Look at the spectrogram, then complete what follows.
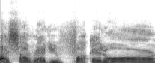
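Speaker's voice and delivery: play-acted, rough, high, all-out scream from the lungs. Retelling how you frightened everybody at the bar, imitating Sam Kinison screaming. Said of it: "I'm screaming this at the top of my lungs".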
